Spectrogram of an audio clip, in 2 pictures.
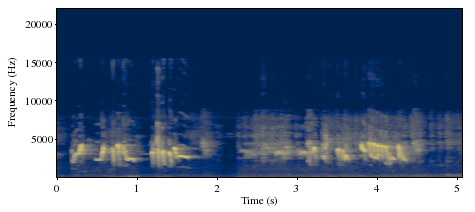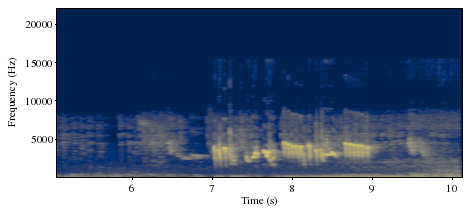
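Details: Prinia song meant to coax young prinias into singing. Dense bursts of high, scratchy chirps and twitters come in several phrases with short gaps, over a soft low hum in the second half.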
